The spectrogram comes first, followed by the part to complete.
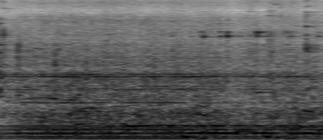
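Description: Portable fire pump's engine running at a steady speed.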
